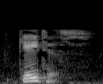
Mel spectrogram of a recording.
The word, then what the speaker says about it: Gatiss: This was written by a man named Lee Gatiss, that's how he likes people to pronounce his name.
